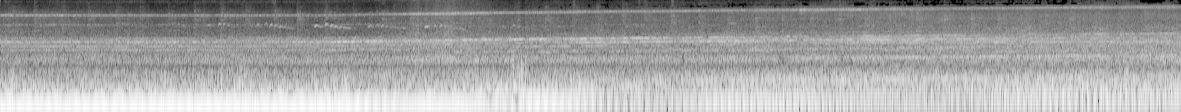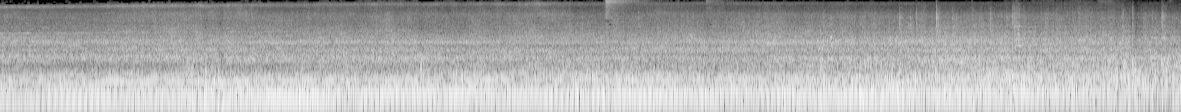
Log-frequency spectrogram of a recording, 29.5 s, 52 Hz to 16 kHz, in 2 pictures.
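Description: Metra commuter train of stainless-steel bilevel cars rolling past close by, pulled by an MP36 diesel locomotive: a steady rumble of wheels on rail with a whine that rises slowly in pitch as the train gathers speed. A deep low rumble is strong in the first several seconds, then fades.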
